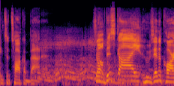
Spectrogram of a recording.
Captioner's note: bike engine roaring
